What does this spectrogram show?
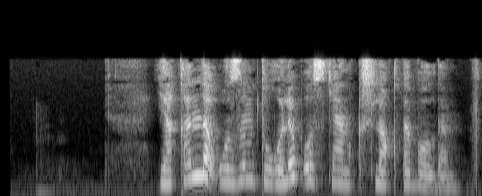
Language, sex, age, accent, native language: Uzbek, female, under 19, Andijon, Uzbek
